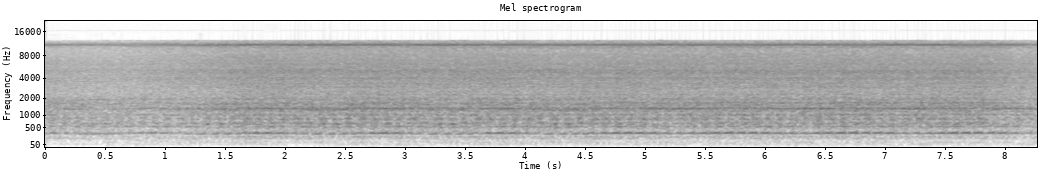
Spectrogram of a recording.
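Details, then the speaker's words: 1972 Weiler Matador SV lathe with spindle speed variation set by knobs for rate and amount of change: steady motor whine whose pitch slowly rises and falls in a gentle cycle; deliberate speed variation, running normally. "the speed is varying. And this one is how fast. This one is how fast it is changing, and this one how much."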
